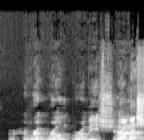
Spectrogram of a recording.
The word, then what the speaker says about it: Romesh: Romesh.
